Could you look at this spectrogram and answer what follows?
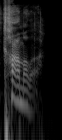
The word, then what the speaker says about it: Kamala: By the way, it's Kamala. I'm not endorsing one candidate over the other, but this girl has been in politics a long time. This woman, dude, say punctuation. What's that? – Comma. – Comma. Say la. – Yeah. – La. – Okay, that's your name.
